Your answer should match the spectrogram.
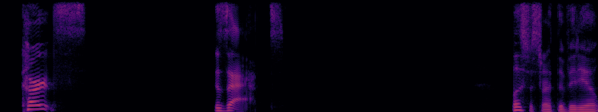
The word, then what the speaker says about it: Kurzgesagt: Okay, Kurzgesagt. Kurzgesagt.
